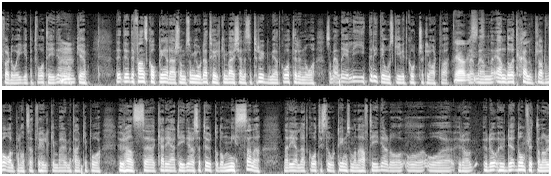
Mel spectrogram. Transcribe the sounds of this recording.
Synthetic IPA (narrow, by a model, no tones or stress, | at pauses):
fœɖɔɪɡeːpɛt̪ʰvoːt̪ʰiːd̪ɪɡaɾəɔk | d̪̥ɛd̪ɛd̪ɛfanskʰɔpːlɪŋaɖæʂɔmsɔmjuːɖəat̪hʏlkənbæɾjɕɛnd̪əsɛjt̪ʰɾʏɡːmɛd̪at̪̚ɡoːt̪ʰɪld̪ɛnoːsɔmɛ̰nd̪ɔæɭiːt̪əliːt̪əuːskɾiːvɪt̪̚kʰʊʈːsɔkʰlɑːʈvamɛnɛnd̪ɔɛt̪ɧɛlvkʰlɑːʈvɑːlpʰɔnɔt̪sɛt̪ːfœɾhʏlkənbæɾjmɛt̪ʰaŋkəpʰɔ | hɵɾɦanskʰaɾɪæːʈʰiːd̪ɪɡaɾəhasɛt̪ːʉ̟ːt̪̚d̪ɔd̪ɔmːɪsːaɳa | næɖɛjɛlːəɾat̪̚ɡoːt̪ʰɪlst̪uːʈʰɪmːsɔmhanhaɾhaft̪ʰːiːd̪ɪɡaɾəd̪ɔɔɔhɵɾahɵɔhɵɖɛd̪ɔmflʏt̪ːaɳahaɾ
